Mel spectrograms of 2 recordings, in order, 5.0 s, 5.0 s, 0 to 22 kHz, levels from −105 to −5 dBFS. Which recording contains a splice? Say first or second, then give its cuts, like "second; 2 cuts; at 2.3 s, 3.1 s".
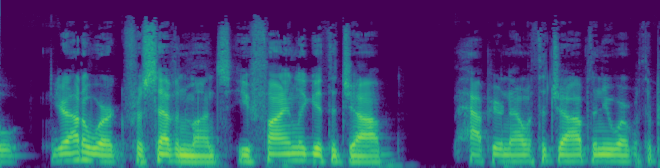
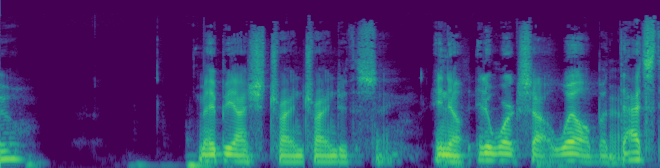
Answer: second; 2 cuts; at 2.3 s, 3.5 s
